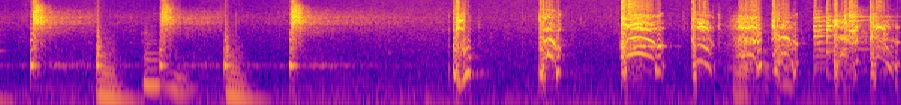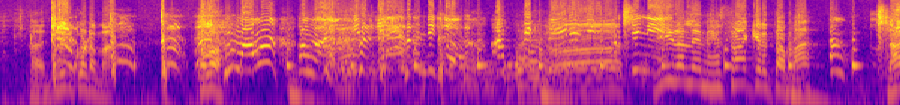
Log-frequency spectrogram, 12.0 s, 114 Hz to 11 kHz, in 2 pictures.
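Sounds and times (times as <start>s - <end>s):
person coughing: 3.0s - 7.6s
voices: 4.8s - 12.0s.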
